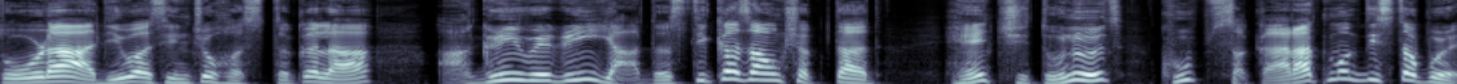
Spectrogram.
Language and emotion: Goan Konkani, happy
